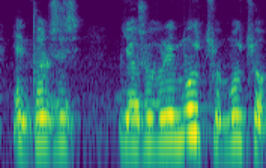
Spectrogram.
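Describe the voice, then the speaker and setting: There is noticeable background noise behind a man's voice. He speaks at a fairly high pitch with fairly even intonation. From Colombia, Santander (San Gil). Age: 80s+. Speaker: retired army sergeant. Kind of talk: life-story interview. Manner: halting, repeats words.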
